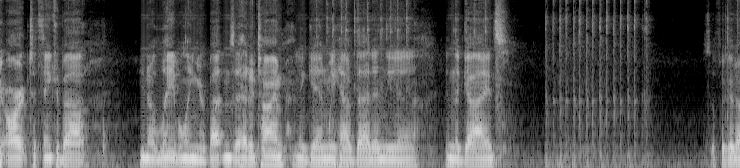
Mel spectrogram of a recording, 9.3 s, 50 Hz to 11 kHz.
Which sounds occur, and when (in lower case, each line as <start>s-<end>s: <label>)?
0.0s-9.2s: background noise
1.2s-1.4s: tap
2.3s-2.4s: generic impact sounds
5.1s-5.4s: breathing
9.0s-9.2s: computer keyboard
